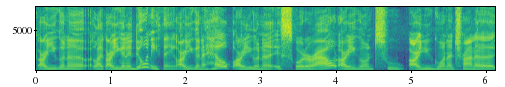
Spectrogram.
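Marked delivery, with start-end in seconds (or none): 0.0-4.0 mock-calm, calm-sounding delivery. Retelling an incident at a store, the speaker quotes a woman: retelling a calm question. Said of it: "And she's calmly asking him".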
